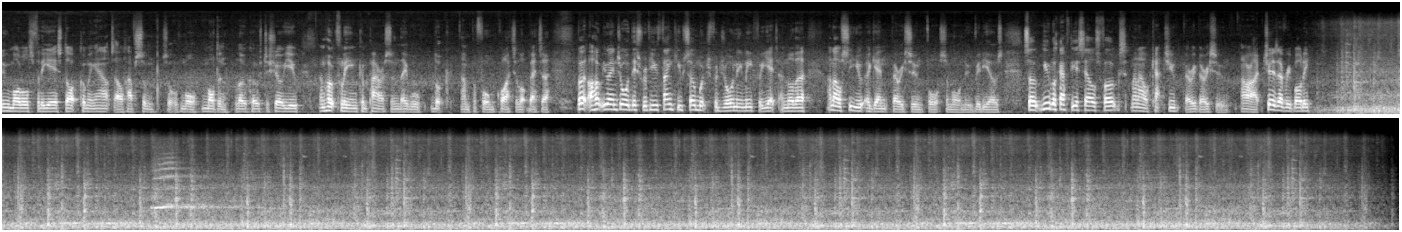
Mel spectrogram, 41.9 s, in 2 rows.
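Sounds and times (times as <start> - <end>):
train carriages rumbling past: 19.7 - 41.9
wheels clicking over rail joints: 19.7 - 41.9
brief high tone: 23.2 - 26.3.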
